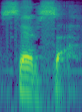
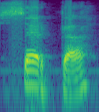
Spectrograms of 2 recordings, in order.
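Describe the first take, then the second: First: The second c is sounded like s. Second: The second c is sounded like k. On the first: The speaker calls it wrong. "accidentally pronouncing the second C like an S" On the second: The speaker calls it right. "The word is pronounced cerca"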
